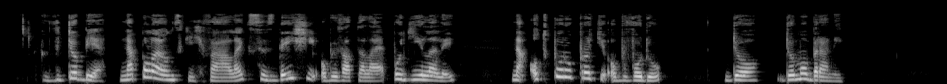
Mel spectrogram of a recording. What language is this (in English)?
Czech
